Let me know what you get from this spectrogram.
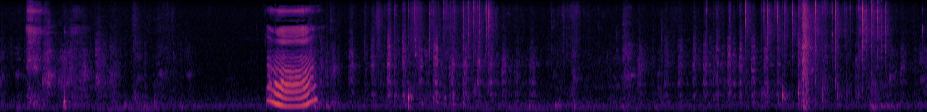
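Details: Husky pup, a Husky, Chihuahua and Lab mix, wrestling in play: one loud, wavering, harmonic yelp lasting about a second midway, surrounded by scuffling, rustling and soft panting-like noises.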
